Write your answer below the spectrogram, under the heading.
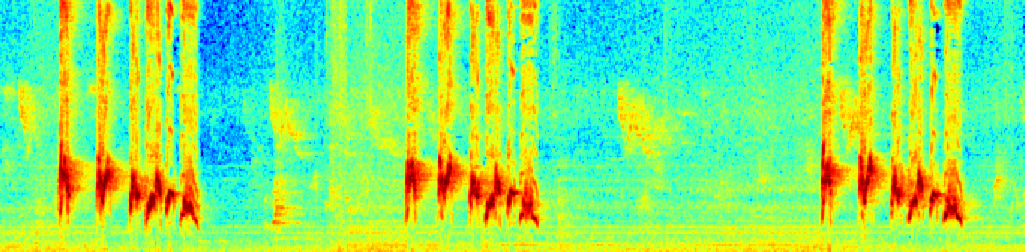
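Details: Red-whiskered bulbul from Thailand, a training recording of the doubled song for young birds. Three energetic phrases of rapid, ringing, slurred notes, spaced a few seconds apart, with soft thin whistles in between.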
